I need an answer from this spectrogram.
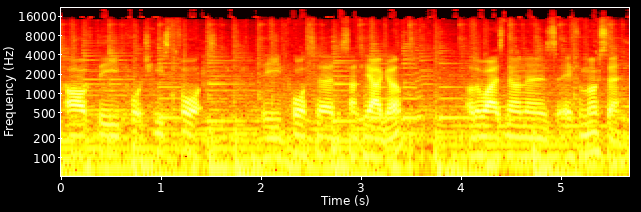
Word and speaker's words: Porta de Santiago: And we speak Portuguese, so we would say Porta de Santiago.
